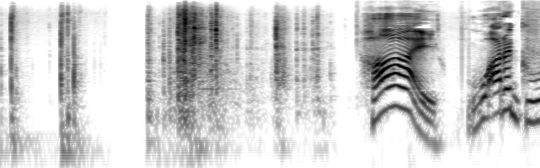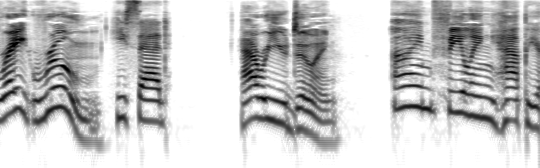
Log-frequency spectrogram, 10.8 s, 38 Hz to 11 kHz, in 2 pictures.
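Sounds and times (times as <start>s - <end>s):
door rattling as it swings open: 1.4s - 3.4s
speech: 3.7s - 7.2s, 7.8s - 10.7s.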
